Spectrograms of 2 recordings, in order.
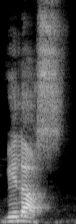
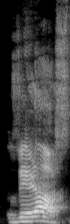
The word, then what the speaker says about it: Velas: have the devanagari script because in english the spelling is v-a-l-a-s and then people who don't know it might end up saying velas it's very possible very possible but it is actually vedas the typical sound in marathi very important okay it's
